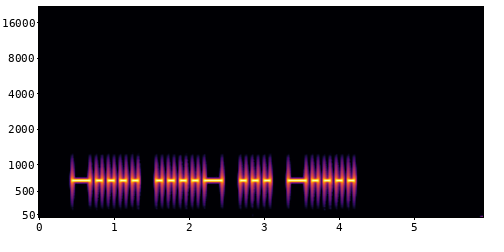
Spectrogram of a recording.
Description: Morse code, heard as a keyed tone, about 15 wpm, 700 Hz. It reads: 64S6
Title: Four Challenging Letter-Number Combinations 15wpm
